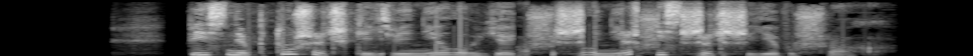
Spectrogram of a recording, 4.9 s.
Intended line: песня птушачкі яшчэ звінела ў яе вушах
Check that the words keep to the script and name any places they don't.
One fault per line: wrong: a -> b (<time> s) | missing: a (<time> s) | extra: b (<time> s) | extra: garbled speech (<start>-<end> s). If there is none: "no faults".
missing: яшчэ (1.9 s)
extra: garbled speech (2.6-3.7 s)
